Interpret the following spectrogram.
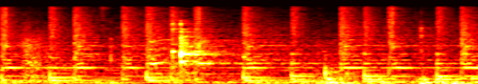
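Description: Background music with a steady beat, with a single metallic clink about a second in.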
